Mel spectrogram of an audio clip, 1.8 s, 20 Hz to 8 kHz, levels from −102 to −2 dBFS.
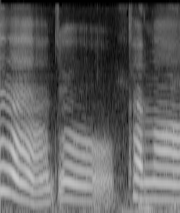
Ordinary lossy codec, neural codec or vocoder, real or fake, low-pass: AAC, 48 kbps; none; real; 7.2 kHz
